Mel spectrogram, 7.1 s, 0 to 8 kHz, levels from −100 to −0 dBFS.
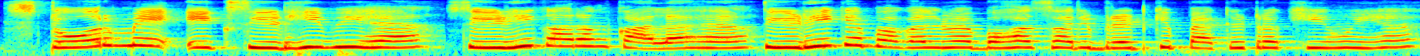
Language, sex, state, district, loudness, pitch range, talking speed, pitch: Hindi, female, Jharkhand, Palamu, -12 LUFS, 325-360 Hz, 195 wpm, 335 Hz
